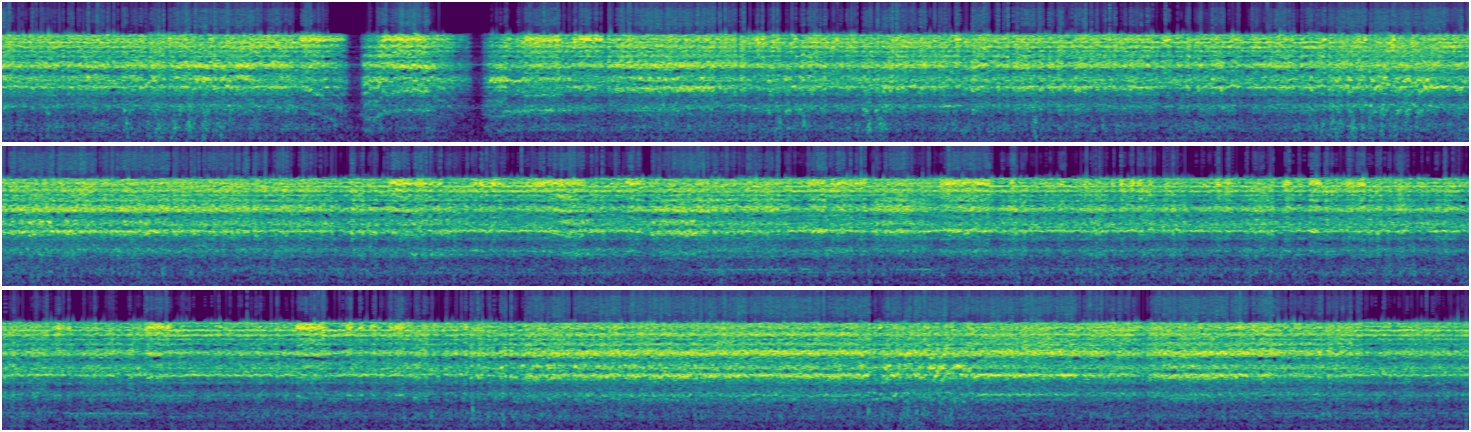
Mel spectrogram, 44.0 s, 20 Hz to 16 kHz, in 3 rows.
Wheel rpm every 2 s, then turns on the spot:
230, 160, 140, 220, 230, 230, 230, 230, 230, 230, 230, 230, 230, 230, 240, 230, 230, 220, 210, 220, 230, 230.
none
